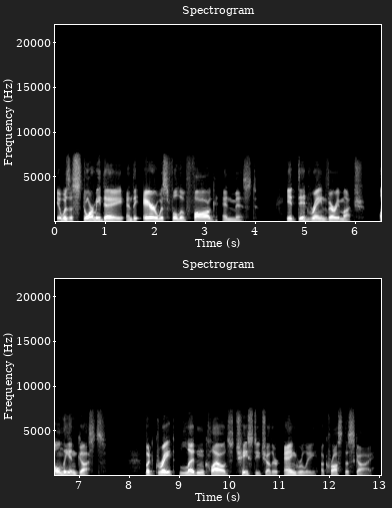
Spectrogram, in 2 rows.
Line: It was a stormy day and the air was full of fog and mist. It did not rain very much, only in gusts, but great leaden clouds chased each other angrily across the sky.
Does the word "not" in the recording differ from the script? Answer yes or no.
yes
